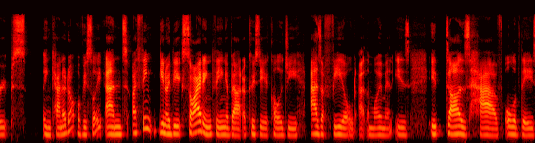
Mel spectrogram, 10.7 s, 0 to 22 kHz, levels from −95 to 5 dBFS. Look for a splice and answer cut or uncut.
uncut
